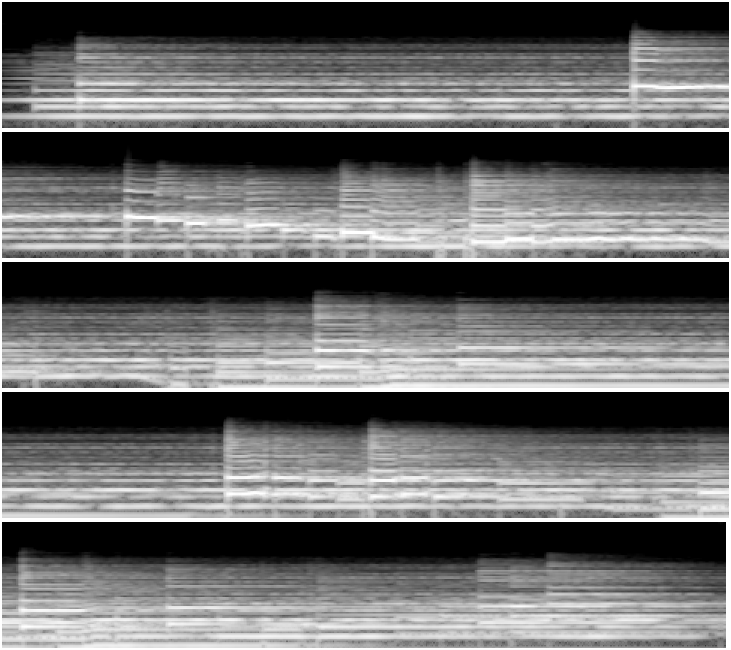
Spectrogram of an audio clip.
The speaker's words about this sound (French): dans une de ses vidéos, il fait la démonstration d'un de ses presets personnels pour le logiciel Guitar Rig, dans lequel il utilise le freeze, et voici ce que ça donne.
